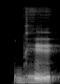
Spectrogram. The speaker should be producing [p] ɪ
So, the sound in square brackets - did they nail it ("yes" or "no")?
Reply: no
